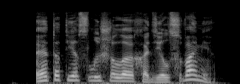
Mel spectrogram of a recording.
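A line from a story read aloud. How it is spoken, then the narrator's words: Whisper in ear. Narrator (Russian): шепнула ей на ухо Эрингерда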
